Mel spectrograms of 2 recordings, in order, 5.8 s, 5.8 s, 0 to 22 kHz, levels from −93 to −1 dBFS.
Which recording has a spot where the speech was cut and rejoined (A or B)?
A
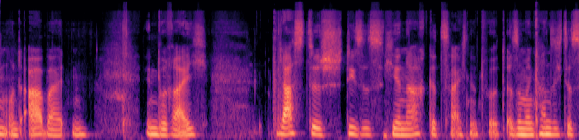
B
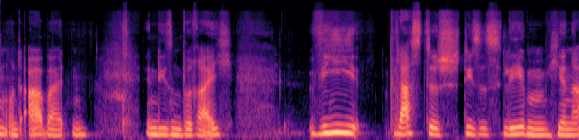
A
